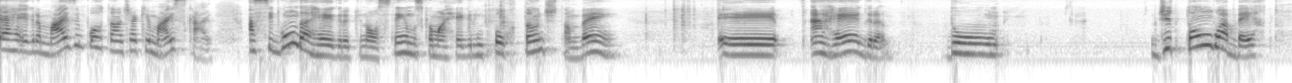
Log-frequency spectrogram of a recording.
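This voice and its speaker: A Brazilian woman teaching grammar in an online exam-prep class, with a voice pitched a little high. She addresses her students directly and breaks words into slow syllables. Her delivery is lively and chatty. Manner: lively, talks straight to students, acts out their objections; spells words out slowly by syllable.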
